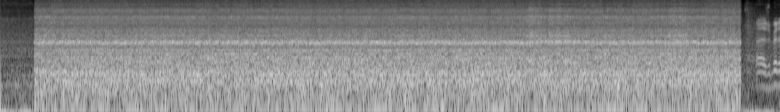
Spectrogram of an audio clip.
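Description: A farm tractor engine running steadily at idle beside a wagon, a loud, constant low rumble with a throbbing hum that holds for about eleven seconds before cutting off.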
